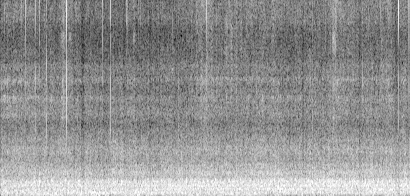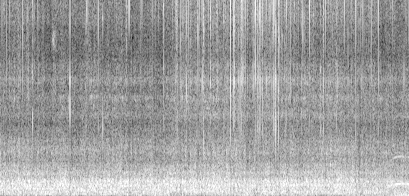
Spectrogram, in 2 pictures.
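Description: Steady rumble of an Isle of Man Railway steam train running along the track, with no clear beat or change.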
